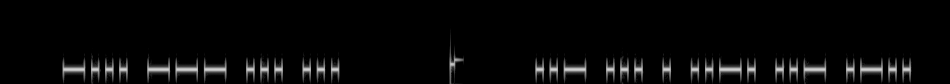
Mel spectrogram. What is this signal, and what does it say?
Morse code, heard as a keyed tone, about 17 wpm, 700 Hz. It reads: BOSS USEFUL
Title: Sentences from Top 700 Words - New Word Drill - 17wpm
